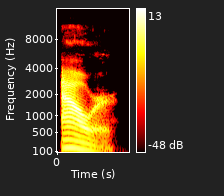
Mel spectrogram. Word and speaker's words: hour: Like an hour, H is silent. Sounds like a vowel.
